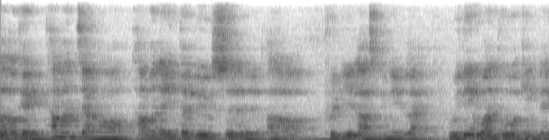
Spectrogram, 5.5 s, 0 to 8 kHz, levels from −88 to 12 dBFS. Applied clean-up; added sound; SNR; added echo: none; none; none; reverberation time 0.6 s.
